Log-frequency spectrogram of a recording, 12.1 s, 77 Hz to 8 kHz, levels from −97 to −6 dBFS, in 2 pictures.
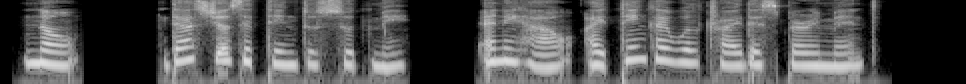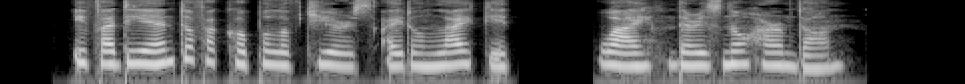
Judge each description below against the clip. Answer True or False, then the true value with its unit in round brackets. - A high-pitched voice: True (225 Hz)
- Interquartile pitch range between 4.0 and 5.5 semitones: False (2.5 semitones)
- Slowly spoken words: False (175 wpm)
